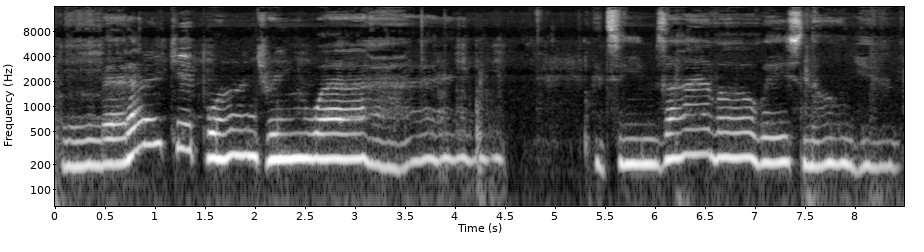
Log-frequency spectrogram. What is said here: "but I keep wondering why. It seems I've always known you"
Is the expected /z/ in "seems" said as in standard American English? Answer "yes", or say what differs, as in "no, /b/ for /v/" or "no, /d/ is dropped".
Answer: yes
